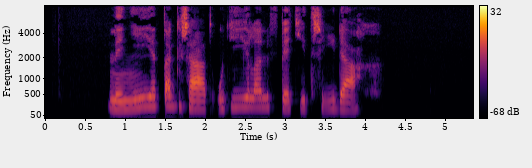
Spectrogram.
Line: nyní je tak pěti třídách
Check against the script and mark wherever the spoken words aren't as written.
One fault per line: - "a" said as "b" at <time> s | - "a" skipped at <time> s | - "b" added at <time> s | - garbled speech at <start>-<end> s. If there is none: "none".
- "řád udílen v" added at 1.8 s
